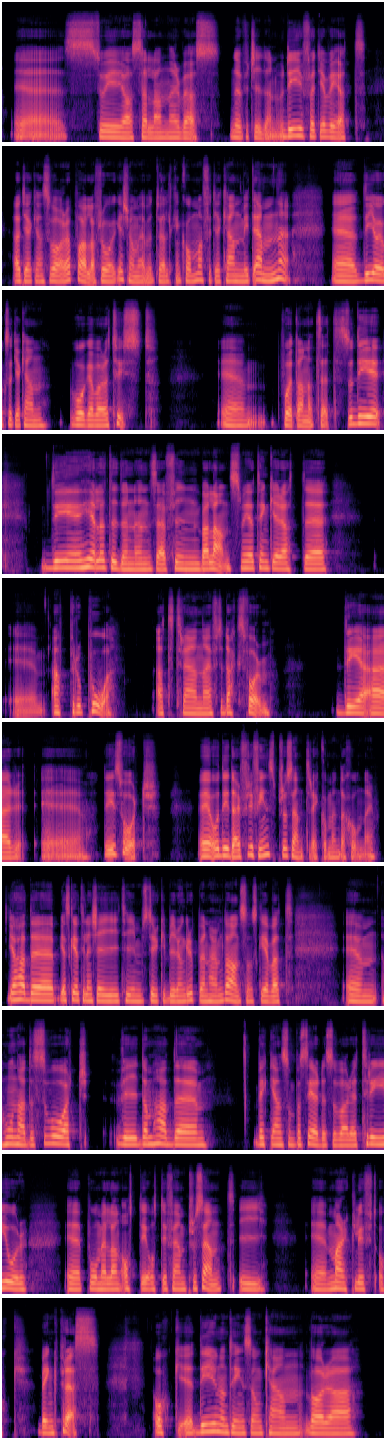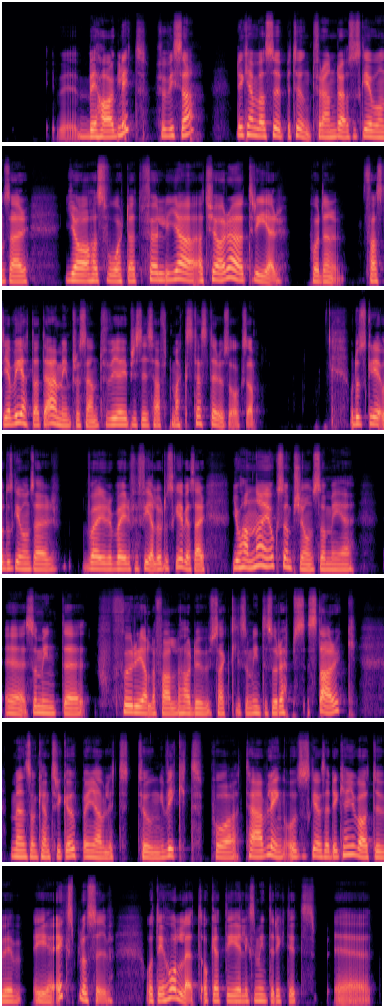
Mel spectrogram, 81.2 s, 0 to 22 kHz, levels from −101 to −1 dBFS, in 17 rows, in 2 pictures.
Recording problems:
uneven, jittery; strongly; from 9.5 s to 1:12

